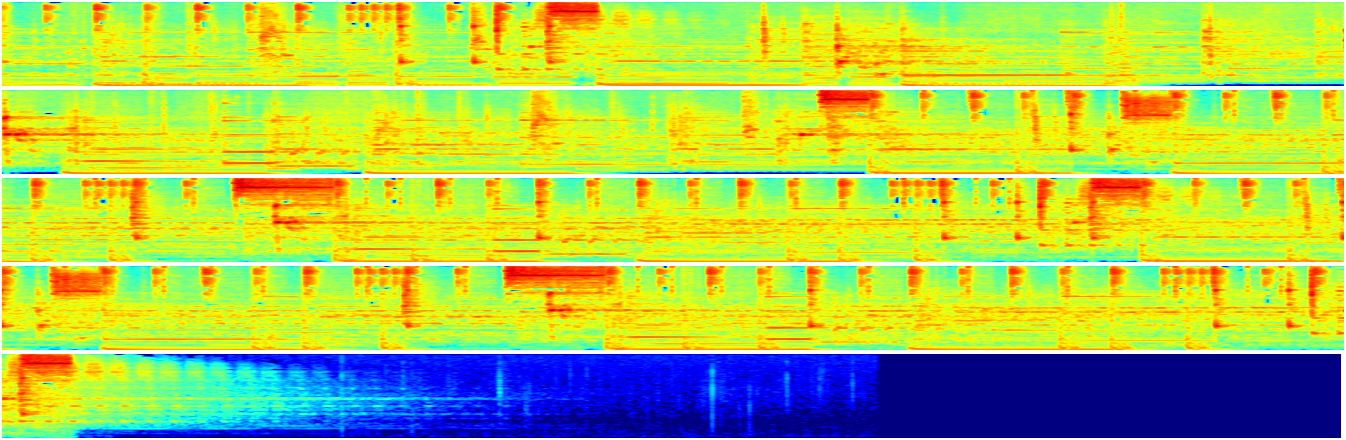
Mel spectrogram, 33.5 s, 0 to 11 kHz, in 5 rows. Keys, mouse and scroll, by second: 0.3 click, 4.0 click, 4.9 click, 6.6 middle click, 7.5 n, 8.6 click, 9.5 middle click, 11.2 n, 11.8 alt+middle click, 13.3 click, 15.0 click, 17.1 click, 19.9 click, 20.7 click, 23.6 click, 23.7 click, 25.1 click, 28.3 click, 29.3-30.3 typing, 31.5-33.2 typing.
